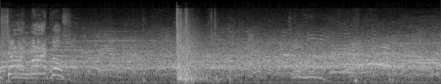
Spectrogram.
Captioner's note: audience indistinct yelling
